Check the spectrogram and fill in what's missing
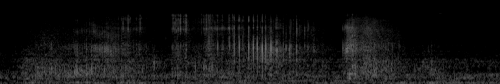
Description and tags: truck interior leather 008
Twisting fake leather to get straining sounds.
leather, twist, zoom-h2, stretch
